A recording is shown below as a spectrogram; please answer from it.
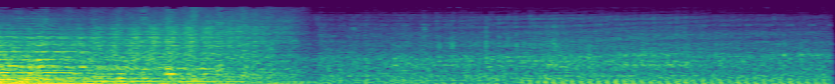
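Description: Background music of sustained notes stops abruptly about one and a half seconds in, leaving a motorcycle engine running steadily at a lower level.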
